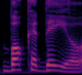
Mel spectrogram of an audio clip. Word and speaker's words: bocadillo: So the word for sandwich, bocadillo.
